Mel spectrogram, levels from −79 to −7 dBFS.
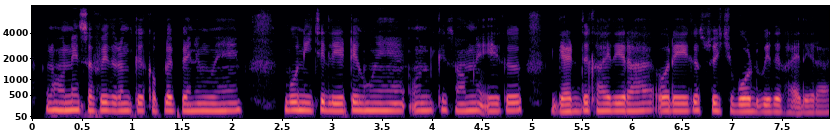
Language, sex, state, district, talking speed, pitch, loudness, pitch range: Hindi, male, Maharashtra, Pune, 235 wpm, 155 Hz, -34 LUFS, 150-160 Hz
